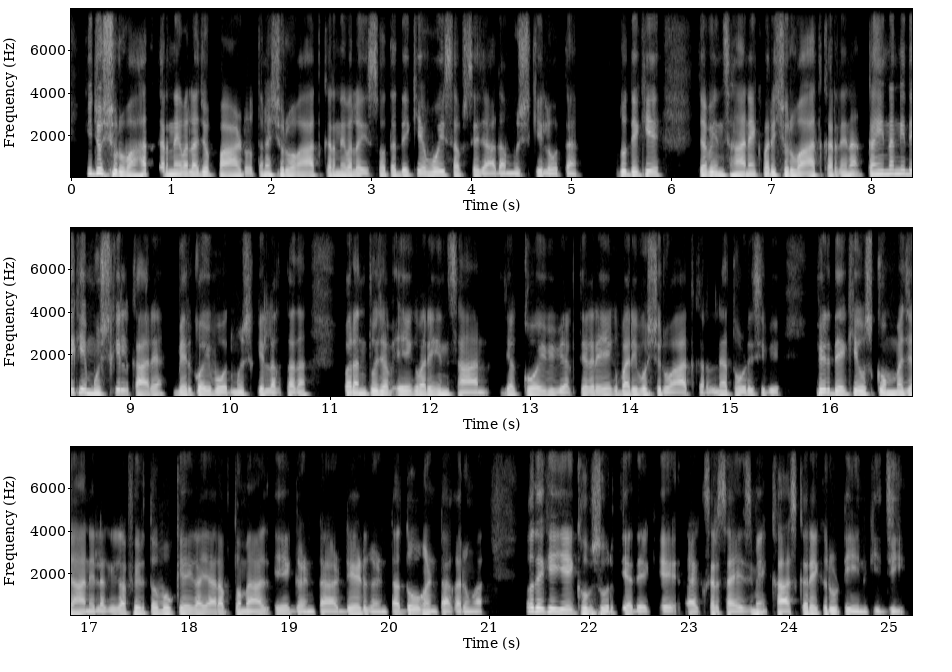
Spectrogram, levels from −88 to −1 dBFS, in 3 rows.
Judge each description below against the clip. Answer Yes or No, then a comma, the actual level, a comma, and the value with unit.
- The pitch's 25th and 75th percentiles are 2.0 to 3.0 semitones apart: No, average, 4.3 semitones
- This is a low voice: Yes, low, 125 Hz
